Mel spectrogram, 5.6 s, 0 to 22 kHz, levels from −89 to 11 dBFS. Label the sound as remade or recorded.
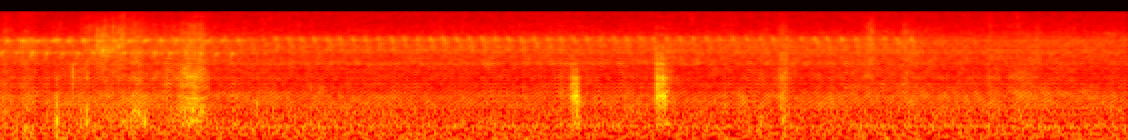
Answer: remade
